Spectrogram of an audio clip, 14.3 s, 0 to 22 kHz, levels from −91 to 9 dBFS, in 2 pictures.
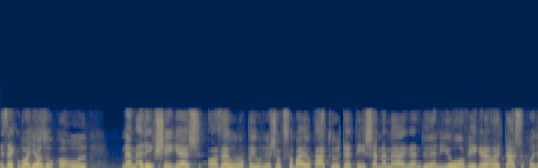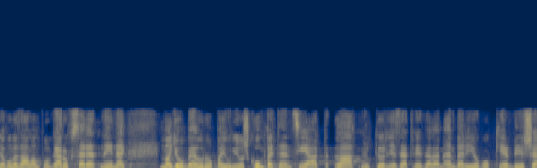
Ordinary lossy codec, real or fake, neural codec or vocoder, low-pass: none; fake; codec, 16 kHz, 2 kbps, X-Codec, HuBERT features, trained on balanced general audio; none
